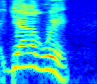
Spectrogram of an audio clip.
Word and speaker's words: Yahweh: cuando le pusieron consonantes suena Yahweh, Yahweh, y empieza con H, no empieza con J, así que jamás pudo llamarse Jehová, porque no empieza con J, empieza con Y. Y los dueños de la pronunciación son los hebreos. Entonces ellos le pusieron Yahweh, no Jehová.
